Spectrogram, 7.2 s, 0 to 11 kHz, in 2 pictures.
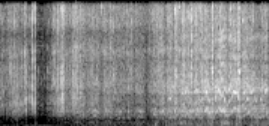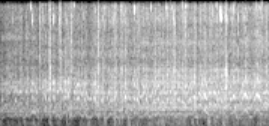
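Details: Wraith 1.9 RC crawler, 3-gear transmission, AR-60 axles: whiny, gritty rasp that thickens as motor speeds up, chirping from the front; ring and pinion teeth or pinion input bearing suspected: front axle grinding.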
